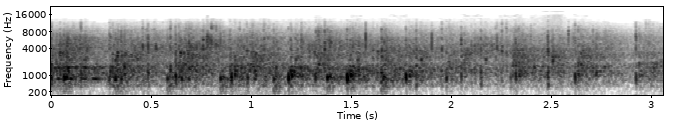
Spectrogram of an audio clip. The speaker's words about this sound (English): I didn't say that. I guess I gave enough pause right there. I didn't say that for a hand clap, but thank you.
